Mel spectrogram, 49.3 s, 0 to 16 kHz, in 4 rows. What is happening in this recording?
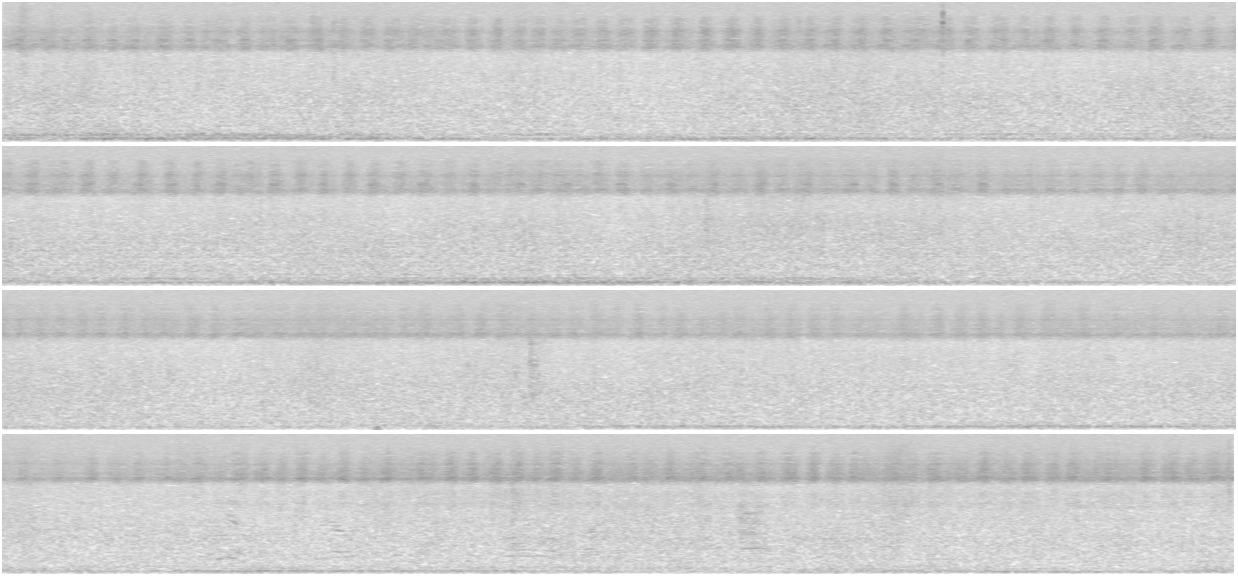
Ambience Cicadas Night 2
Ambience, Cicadas, Night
